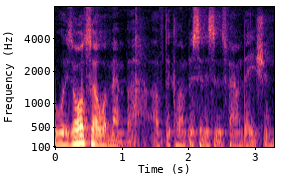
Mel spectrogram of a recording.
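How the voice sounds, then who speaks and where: A man with a New York accent, noticeable background noise and audible room echo. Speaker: financial executive, award presenter. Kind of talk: award ceremony speech. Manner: halting.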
